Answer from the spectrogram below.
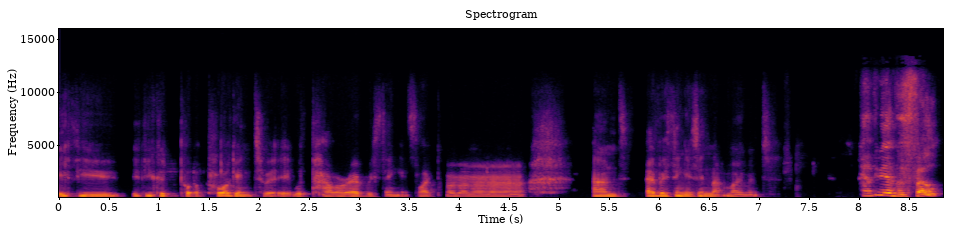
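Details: Adult who stammers, real, speaking in a stammering-association webinar: stammering.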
